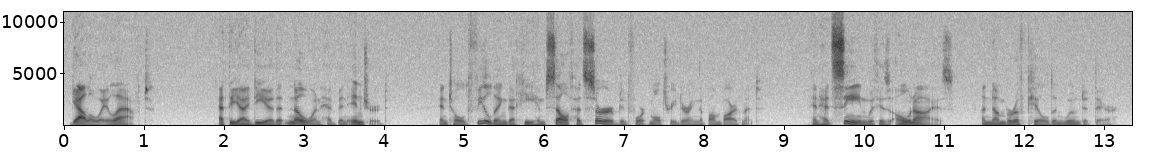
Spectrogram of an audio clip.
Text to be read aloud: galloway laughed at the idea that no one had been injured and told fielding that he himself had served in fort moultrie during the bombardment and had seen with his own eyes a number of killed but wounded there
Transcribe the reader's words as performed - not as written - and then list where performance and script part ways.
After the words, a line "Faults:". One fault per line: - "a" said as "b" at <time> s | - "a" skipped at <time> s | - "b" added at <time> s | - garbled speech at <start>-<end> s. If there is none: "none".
galloway laughed at the idea that no one had been injured and told fielding that he himself had served in fort moultrie during the bombardment and had seen with his own eyes a number of killed and wounded there
Faults:
- "but" said as "and" at 12.4 s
